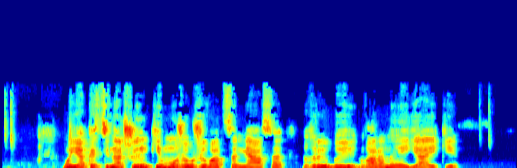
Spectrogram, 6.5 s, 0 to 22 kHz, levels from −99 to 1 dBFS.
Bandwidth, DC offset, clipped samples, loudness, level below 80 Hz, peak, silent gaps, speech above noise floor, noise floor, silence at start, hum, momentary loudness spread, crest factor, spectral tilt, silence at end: 11 kHz; under 0.1%; under 0.1%; -15 LUFS; -58 dBFS; -2 dBFS; none; 39 dB; -53 dBFS; 0.15 s; none; 8 LU; 14 dB; -5 dB/octave; 0.75 s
